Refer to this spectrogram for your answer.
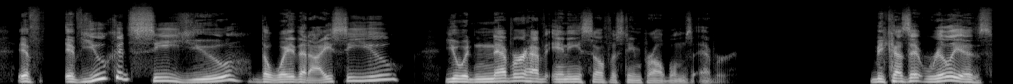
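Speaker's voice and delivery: choked-up voice catching with emotion. A man repeats to dads the phrase he tells his wife, a little choked up. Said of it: "I get a little choked up".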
